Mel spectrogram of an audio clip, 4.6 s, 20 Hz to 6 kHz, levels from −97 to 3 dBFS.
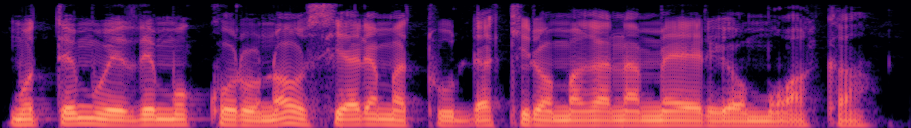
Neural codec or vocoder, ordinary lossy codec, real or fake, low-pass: none; none; real; 5.4 kHz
